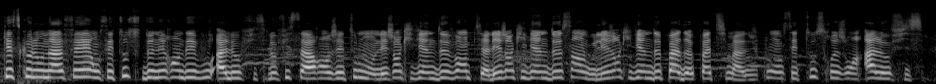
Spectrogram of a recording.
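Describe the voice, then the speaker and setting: A woman's voice: high voice, steady tone, quick pace, hardly any pauses, a bit bright, a little hiss or hum. A teenage woman from French Guiana, a student activist leader, giving impassioned, rhetorical interview answers outdoors. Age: teens. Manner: impassioned, rhetorical, repeats phrases.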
